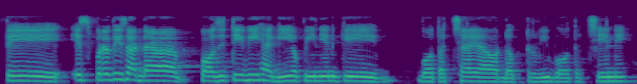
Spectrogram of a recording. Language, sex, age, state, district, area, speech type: Punjabi, female, 30-45, Punjab, Tarn Taran, urban, spontaneous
